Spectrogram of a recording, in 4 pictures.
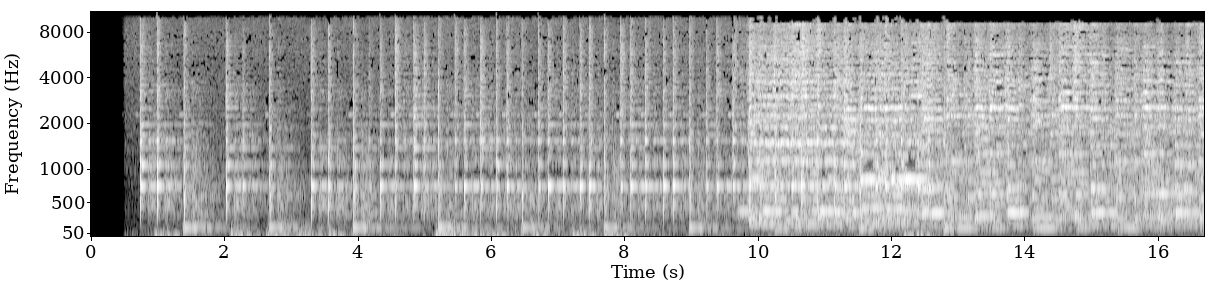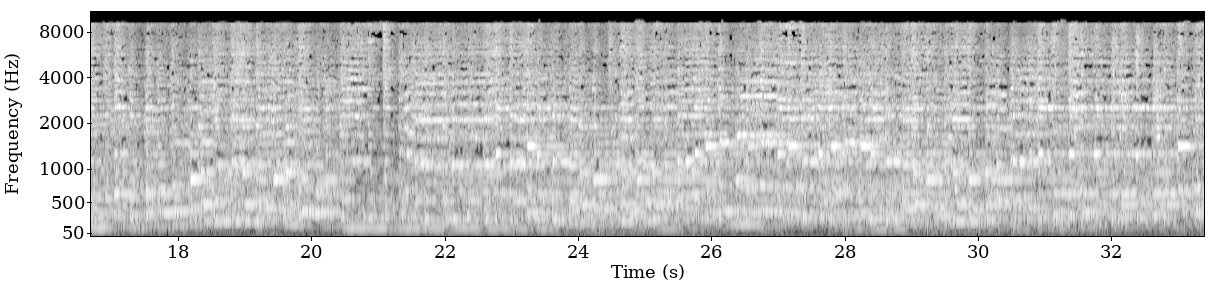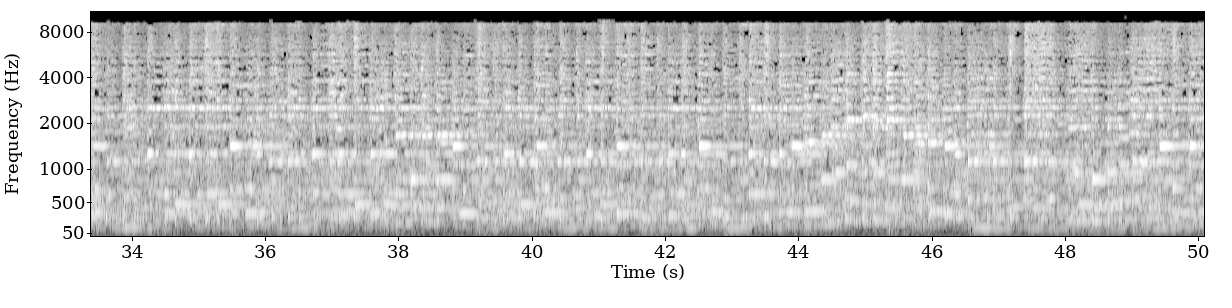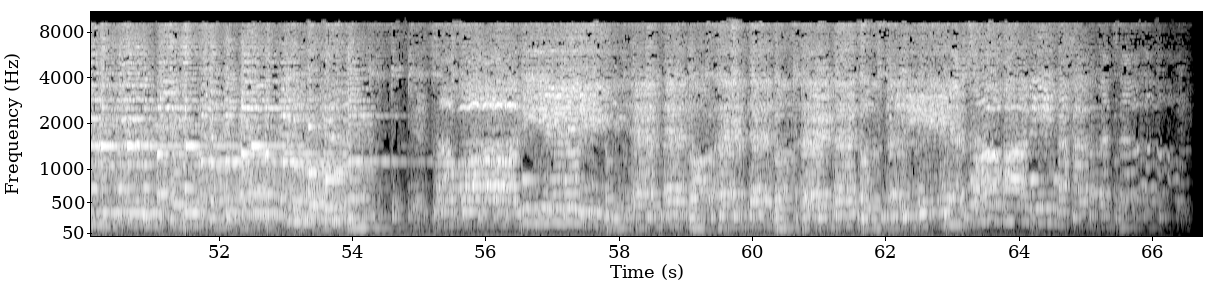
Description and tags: Bassit Quddám rhythm with ornaments, applied to the San'a "Ya ghazali" of the mizan Quddám of the nawba Rasd Dayl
